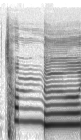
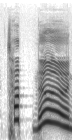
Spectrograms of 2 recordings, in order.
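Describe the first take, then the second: First: The first syllable ends in an n sound. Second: The first syllable ends in a t sound. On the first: "니은으로 바뀌어서 첫눈 이렇게 돼야겠네" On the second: "음끝 디귿으로 바꿔야겠네"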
